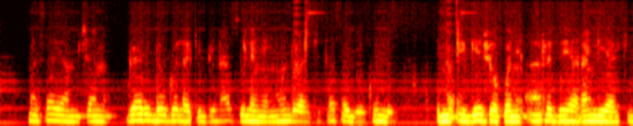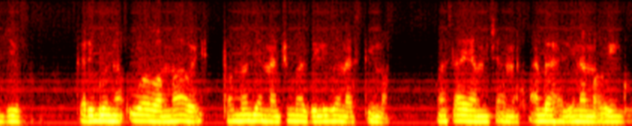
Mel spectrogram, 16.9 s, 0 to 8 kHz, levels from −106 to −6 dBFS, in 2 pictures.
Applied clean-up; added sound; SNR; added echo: neural separator model SepFormer DNS4.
